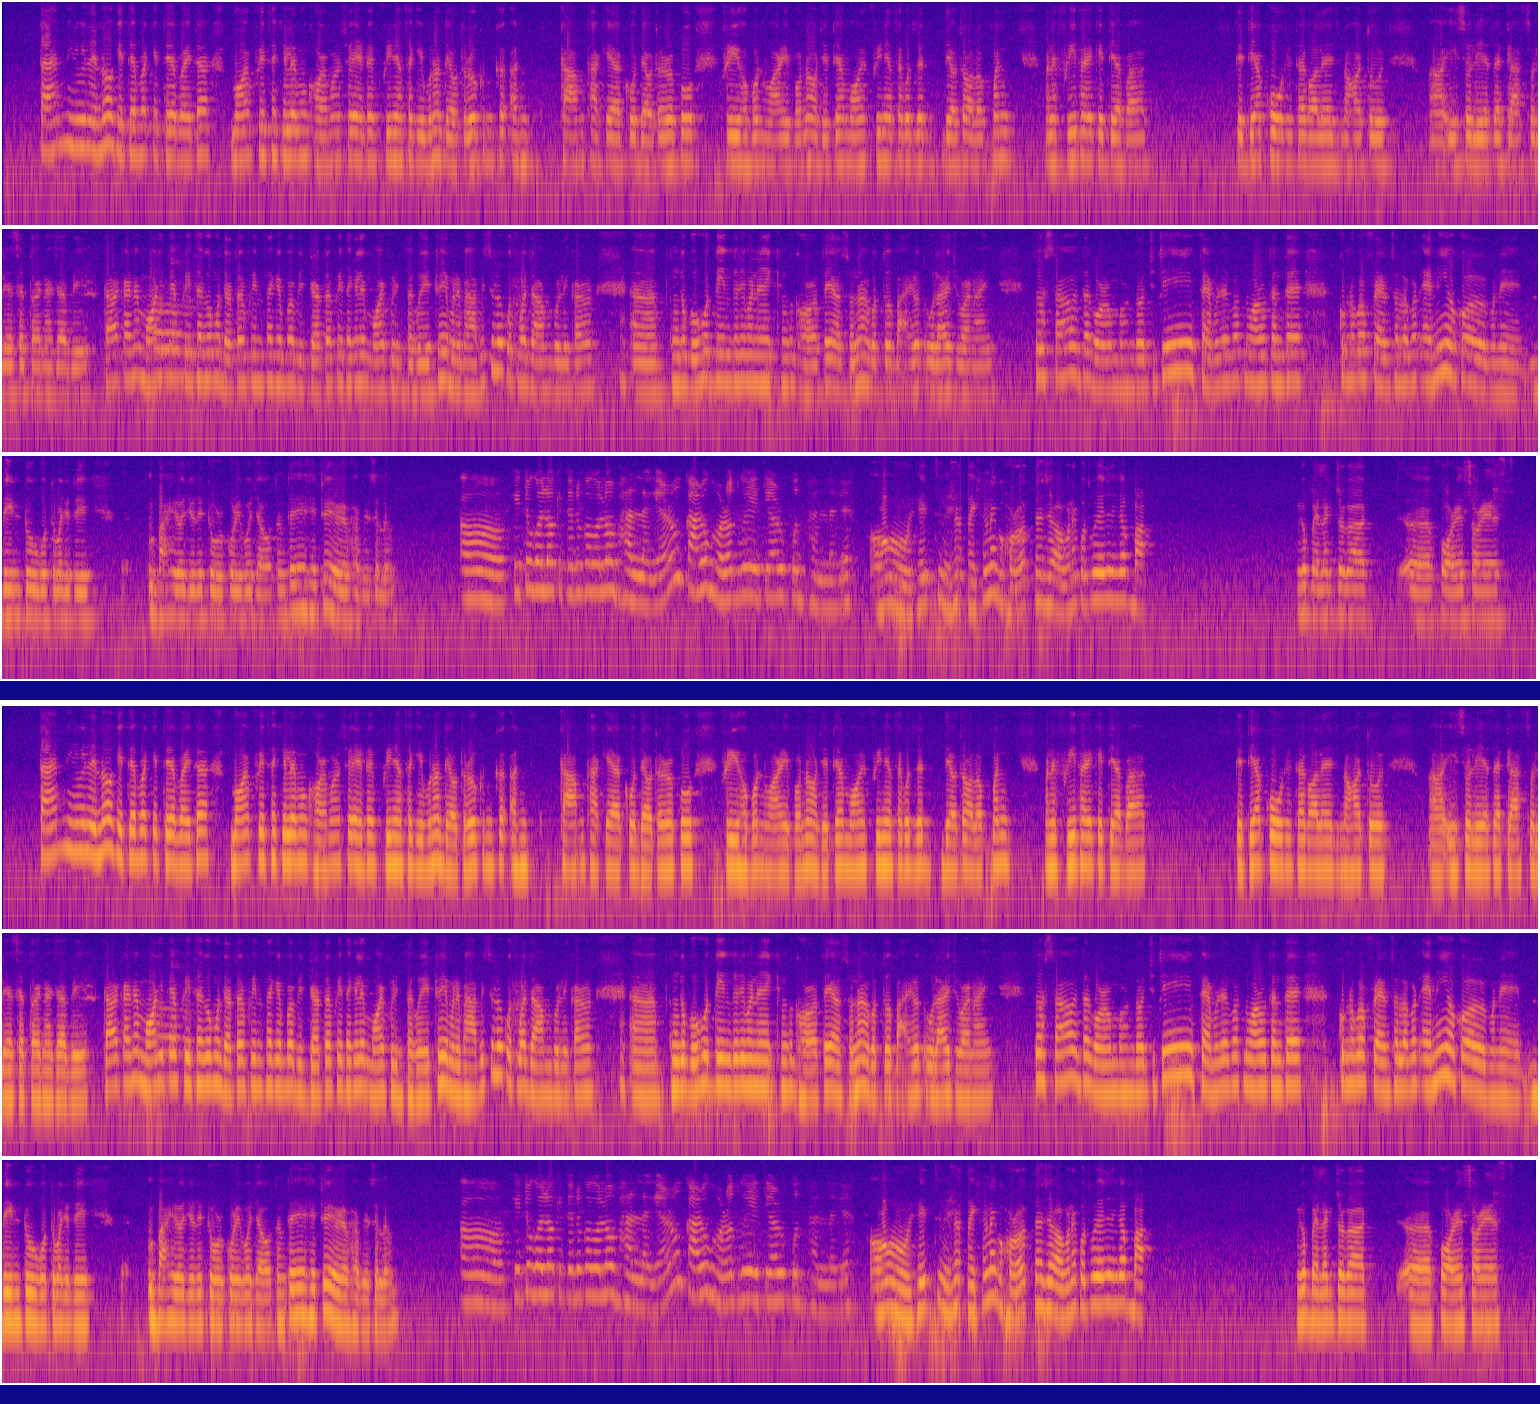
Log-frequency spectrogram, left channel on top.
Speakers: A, on the right; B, on the left.
A: টাইম নিমিলে ন কেতিয়াবা কেতিয়াবা এতিয়া মই ফ্ৰী থাকিলে মোৰ ঘৰৰ মানুহ এনোই ফ্ৰী নাথাকিব ন দেউতৰো কোন কাম থাক আকৌ দেউতাৰ আকো ফ্ৰী হ'ব নোৱাৰিব ন যেতিয়া মই ফ্ৰী নাথাকো তেতিয়া দেউতাৰ অলপমান মানে ফ্ৰী থাকে কেতিয়াবা তেতিয়া কৌ কোদ ক'লে নহয় তোৰ চলি আছে ক্লাছ চলিছে তই নাযাবি তাৰ কাৰণে মই
B: অ'।
A: যেতিয়া ফ্ৰ্ৰী থাকো মোৰ দে ফ্ৰী নথাকে বা বিদ্যাৰ্থ ফ্ৰি থাকে মই ফ্ৰিৰি নাথাকো এইটোৱে মানে ভাবিছিলো ক'তবাত যাম বুলি কাৰণ অ কিন্তু বহুত দিন ধৰি মানে ঘৰতে আছো না কতো বাহিৰত ওলাই যোৱা নাই। ত' চাও এতিয়া গৰম বন্ধত যদি ফেমিলিৰ আগত নোৱাৰো তেন্তে কোনোবা ফ্ৰেণ্ডছৰ লগত এনেই অকল মানে দিনটো কৰতোবা যদি বাহিৰত যদি টুৰ কৰিব যাওঁ তেন্তে সেইটোয়ে আৰু ভাবিছিলো।
B: অ সেইটো গ'ল তেনেকুৱা গ'ল ভাল লাগে আৰু কাৰো ঘৰত গৈ এতিয়া আৰু ক'ত ভাল লাগে।
A: অ সেইটো সেই সেইকাৰণে ঘৰত <unintelligible> এনেকা বেলেগ জেগাত এ ফৰেষ্ট চৰেষ্ট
